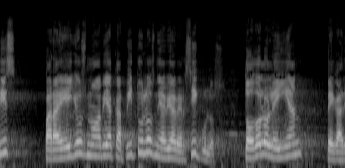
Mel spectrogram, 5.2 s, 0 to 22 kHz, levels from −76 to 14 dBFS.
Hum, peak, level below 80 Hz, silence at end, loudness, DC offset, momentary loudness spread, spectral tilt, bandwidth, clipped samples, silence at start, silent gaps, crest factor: none; -4 dBFS; -56 dBFS; 0 s; -21 LUFS; under 0.1%; 12 LU; -4.5 dB/octave; 14.5 kHz; under 0.1%; 0 s; none; 18 dB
